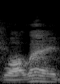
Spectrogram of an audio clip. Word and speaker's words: Wale: Wale? – Wale, that's how you say it. W-A-L-E. Oh. It's spelled whale.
